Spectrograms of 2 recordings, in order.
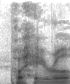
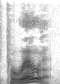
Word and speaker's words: Pereira: Anik be like, hey, guys that keep saying Pereira 100 times, his name is Pereira. Just say Pereira. Like, why doesn't he tell them? Why does he just let them keep saying it wrong?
